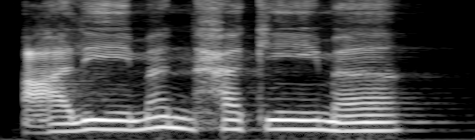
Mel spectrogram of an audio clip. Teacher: جاء التنوين في آخر عليما وجاء بعده حرف الحاء وهو من أحرف الإظهار في أول الاسم الثاني، فلفظنا التنوين وحرف الحاء بكل وضوح: عليما حكيما، من غير غنة أو قلقلة أو حركة أو غير ذلك نهائيا.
